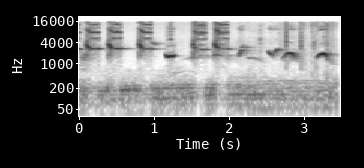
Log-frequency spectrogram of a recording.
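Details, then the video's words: Aggressive white-rumped shama song used to stimulate other shamas: a series of clicking strokes with a thin steady whistle, then several rich rising and falling whistled notes. "KRETEKAN KERAS & TEMBAKAN MURAI BATU FASTOL.//, ASLI SUKSES MERANGSANG EMOSI"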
